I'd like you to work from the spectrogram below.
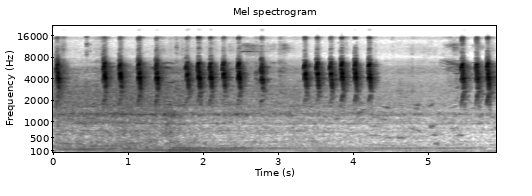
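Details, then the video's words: Bar-winged prinia, a champion bird, delivering short trains of crisp, high ticking notes, five to eight per run, separated by brief pauses over a steady low hum. "Suara Prenjak Lumut Juara"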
